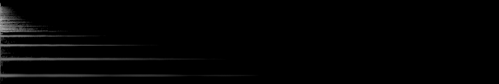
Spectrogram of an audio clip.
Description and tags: Wine glass, tuned with water, being hit with an improvised percussion stick made from chopstick and a piece of plastic. Recorded with Olympus LS-10 (no zoom) in a small reverberating bathroom, edited in Audacity. The whole pack intended to be used as a virtual instrument.
Note G#4 (Root note C5, 440Hz).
